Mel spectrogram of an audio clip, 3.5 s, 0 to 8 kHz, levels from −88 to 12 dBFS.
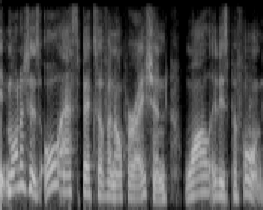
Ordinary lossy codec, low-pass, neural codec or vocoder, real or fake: MP3, 64 kbps; 7.2 kHz; none; real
